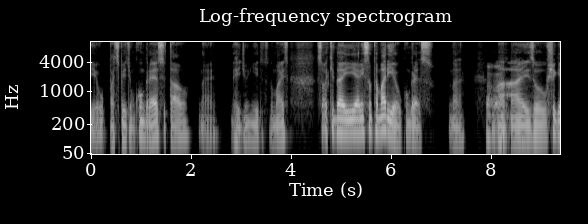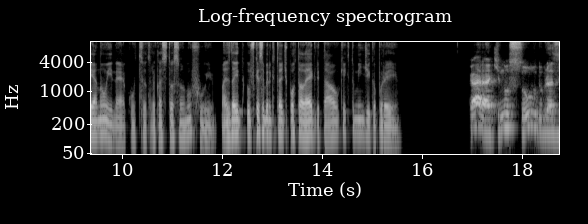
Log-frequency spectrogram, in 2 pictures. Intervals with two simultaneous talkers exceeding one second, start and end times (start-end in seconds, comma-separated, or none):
none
